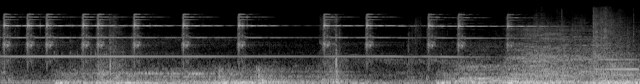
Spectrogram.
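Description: A bell rings repeatedly in the co-op horror game Lethal Company, a series of sharp, bright dings struck in quick irregular bursts over a low background hum, closer and busier toward the end.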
